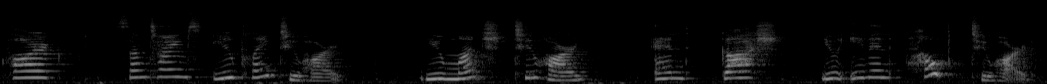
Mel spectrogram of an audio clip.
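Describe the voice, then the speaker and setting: Woman playing a storybook fish teacher, high voice, patient, measured, gently scolding, echoey room. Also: sing-song, full character voice. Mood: gently firm. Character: patient female fish schoolteacher, gently correcting.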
